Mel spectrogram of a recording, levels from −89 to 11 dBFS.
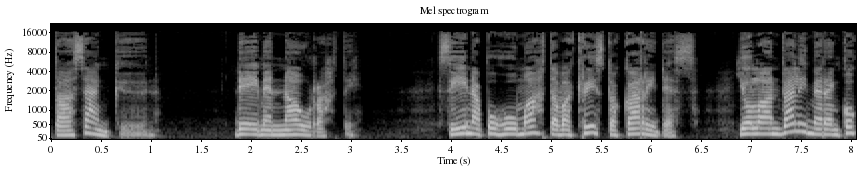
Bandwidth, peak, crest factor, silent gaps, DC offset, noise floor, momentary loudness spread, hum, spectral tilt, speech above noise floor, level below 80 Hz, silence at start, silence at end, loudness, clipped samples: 17 kHz; 0 dBFS; 16 dB; none; under 0.1%; -63 dBFS; 14 LU; none; -5 dB/octave; 48 dB; -56 dBFS; 0.05 s; 0 s; -16 LUFS; under 0.1%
